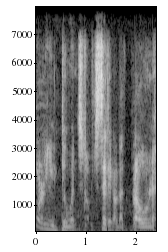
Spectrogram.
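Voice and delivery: put-on goblin creature voice. Narrating a scene with a goblin on a throne, in goblin voice. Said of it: "the kind of goblin kind of sits on the throne and goes".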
